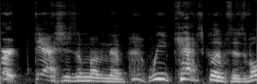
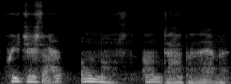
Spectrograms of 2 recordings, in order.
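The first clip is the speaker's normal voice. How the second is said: low, soft suspenseful narration; hushed suspense; 10 semitones lower, 9 dB quieter than usual. A narrator's reading. Narrator as creatures close in, hushed. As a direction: drop low and soft for the looming danger.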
